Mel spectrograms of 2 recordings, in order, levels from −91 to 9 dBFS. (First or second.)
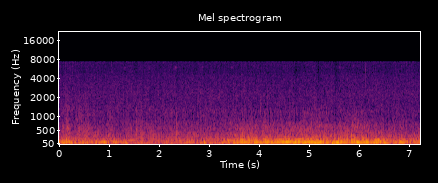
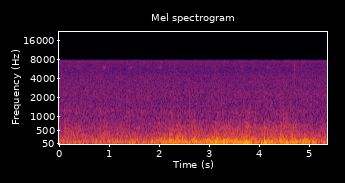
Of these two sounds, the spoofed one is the first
